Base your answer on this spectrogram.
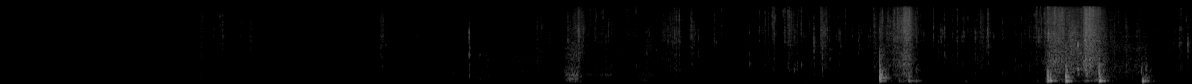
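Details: Near silence for two seconds, then indoor crinkling, tearing and rustling of paper or plastic that grows louder in bursts toward the end.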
